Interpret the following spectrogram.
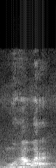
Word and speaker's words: मुहावरा: क्या फारसी में इसका मुहावर यह तरह का रूप भी प्रचलित है लेकिन लेखन में मुहावर है उसका उच्चारण मुहावरा ऐसा ही किया जाता है अब उर्दू में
